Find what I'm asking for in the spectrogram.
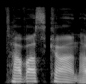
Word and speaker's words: Tavascan: Und dann ging es zu meiner allerersten Autopremiere, Auto-Weltpremiere vom Cupra Tavascan. Habe ich das jetzt richtig das gesagt? Das hast du sehr gut ausgesprochen.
